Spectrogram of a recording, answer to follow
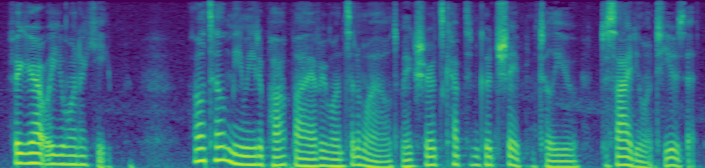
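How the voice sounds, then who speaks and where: A man putting on a calm, wry mother. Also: fast, lightly acted. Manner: calm, casual, slightly higher put-on voice. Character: composed, wry middle-aged mother and guardian.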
